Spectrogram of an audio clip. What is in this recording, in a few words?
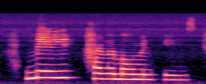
Voice Acting, es, F0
